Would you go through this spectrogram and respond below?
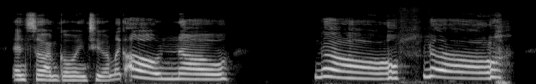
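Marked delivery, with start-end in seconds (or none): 1.2-5.0 sad, high, loud crying, sobbing. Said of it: "So that made me sad".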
